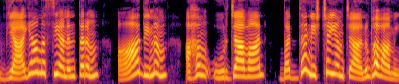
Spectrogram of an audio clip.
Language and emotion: Sanskrit, happy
